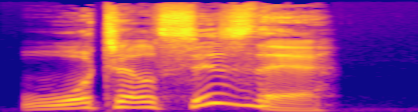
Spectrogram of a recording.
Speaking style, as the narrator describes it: he blurted out

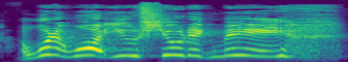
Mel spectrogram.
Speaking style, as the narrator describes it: shouting across the street

